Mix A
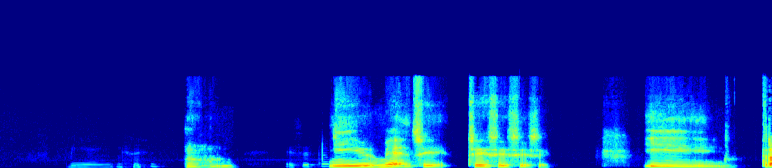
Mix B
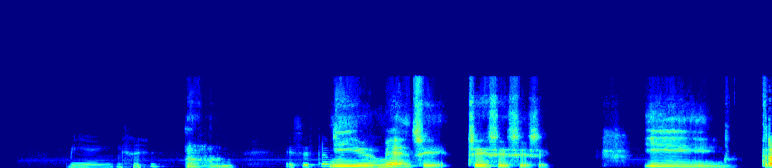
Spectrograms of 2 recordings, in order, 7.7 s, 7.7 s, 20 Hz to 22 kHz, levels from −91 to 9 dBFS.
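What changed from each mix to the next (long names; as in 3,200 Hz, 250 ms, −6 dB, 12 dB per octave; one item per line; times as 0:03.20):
first voice +9.5 dB
second voice −8.5 dB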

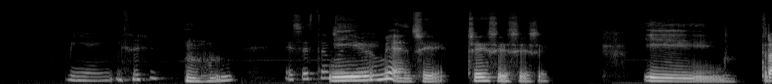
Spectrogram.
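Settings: first voice: remove head-to-tape spacing loss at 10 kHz 43 dB
master: remove high-pass filter 660 Hz 12 dB per octave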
